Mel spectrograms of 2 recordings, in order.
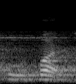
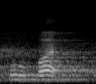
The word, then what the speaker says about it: ऊपर: इसके बाद है ऊपर, ऊपर न होकर के ये होता है ऊपर, शुद्ध उच्चारण होता है ऊपर।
